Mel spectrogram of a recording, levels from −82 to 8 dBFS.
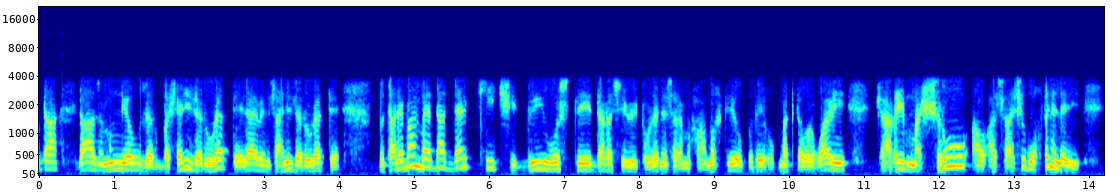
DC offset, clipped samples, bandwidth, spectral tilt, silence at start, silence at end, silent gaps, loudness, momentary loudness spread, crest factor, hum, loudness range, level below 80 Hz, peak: under 0.1%; under 0.1%; 4.2 kHz; -9.5 dB/octave; 0 s; 0.15 s; none; -25 LUFS; 9 LU; 16 dB; none; 2 LU; -64 dBFS; -8 dBFS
